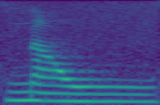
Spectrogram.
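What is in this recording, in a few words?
"nau6", Cantonese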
